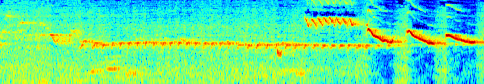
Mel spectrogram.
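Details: White-rumped shama of the Medan type, singing persistently as a lure for other shamas: a long level whistled trill, then a high buzzy rattle and three quick ringing down-slurred notes.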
